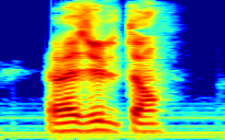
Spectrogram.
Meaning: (verb) present participle of résulter; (adjective) resultant
- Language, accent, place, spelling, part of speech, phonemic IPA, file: French, France, Lyon, résultant, verb / adjective, /ʁe.zyl.tɑ̃/, LL-Q150 (fra)-résultant.wav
